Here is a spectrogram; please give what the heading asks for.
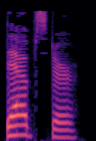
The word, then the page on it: dabster: British English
